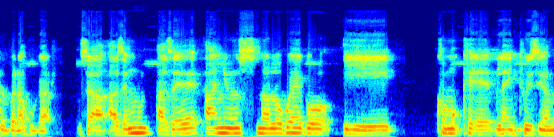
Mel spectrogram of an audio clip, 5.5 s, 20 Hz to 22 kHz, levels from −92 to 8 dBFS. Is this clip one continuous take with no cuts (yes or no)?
yes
